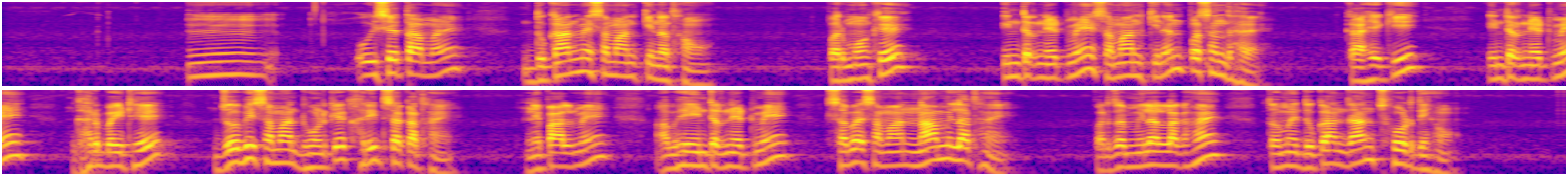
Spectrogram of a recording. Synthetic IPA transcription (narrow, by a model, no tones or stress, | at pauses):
oiset̪amə̃ɪ | d̪ukanmẽsəmankinət̪ʰɦəũ | pəɾmõkʰe | iɳʈəɾneʈmesəmankinənpəsə̃nd̪ʱɦɛː | kaɦeki | iɳʈəɾneʈme | ɡʱəɾbəɪʈʰe | d͡ʒobʱisəmanɖʱũɳɖkekʰəɾid̪səkət̪ɦə̃ | nepalme | ə̰bʱeiɳʈəɾneʈme | səbəsəmanːamilət̪ɦɛ̃ | pəɾd͡ʒəbmilənləɡɦɛ̃ | t̪omɛ̃d̪ukand͡ʒant͡ʃʰoɽd̪eɦṵ̃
